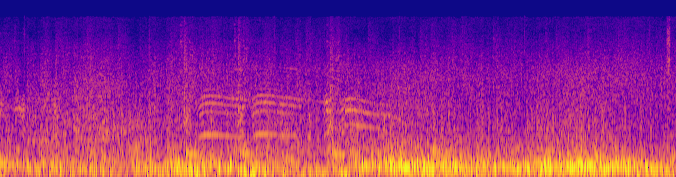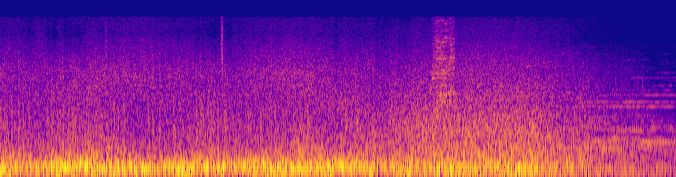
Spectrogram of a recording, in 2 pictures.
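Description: Game combat with rocket launchers firing at a mech: a dense, continuous rumble of blasts and booms fills the whole stretch, with faint whistling streaks early on and a sharp crack near the end.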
